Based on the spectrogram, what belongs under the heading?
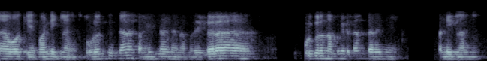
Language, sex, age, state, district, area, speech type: Tamil, male, 18-30, Tamil Nadu, Erode, rural, conversation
